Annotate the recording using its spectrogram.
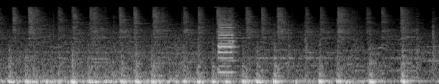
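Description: Lion-dance percussion: drums and cymbals playing a fast, steady beat. A short horn toot sounds about two seconds in.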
